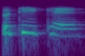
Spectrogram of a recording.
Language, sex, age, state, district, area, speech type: Hindi, female, 18-30, Uttar Pradesh, Prayagraj, urban, conversation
